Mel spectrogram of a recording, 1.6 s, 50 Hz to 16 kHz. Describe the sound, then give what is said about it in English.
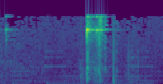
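Dice being rolled on a tabletop to decide who goes first: a short burst of hard clicking and clattering as they tumble and bounce, with a final sharp tap before settling; fairly loud, no talking. “Best 2 out of 3 on the dice roll.”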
